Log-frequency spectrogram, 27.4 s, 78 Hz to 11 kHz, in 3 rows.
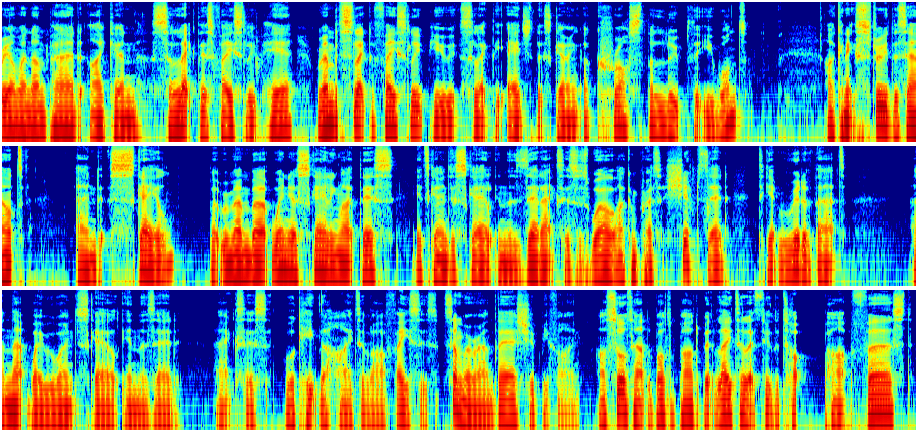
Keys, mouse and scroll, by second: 1.0 alt+click, 8.4 e, 22.6-27.3 middle drag, 27.3 2.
